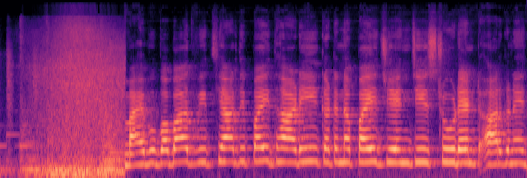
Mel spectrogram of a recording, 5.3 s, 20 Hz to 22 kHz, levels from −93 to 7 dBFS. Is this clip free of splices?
no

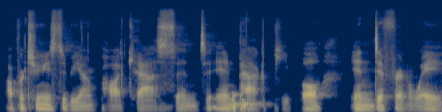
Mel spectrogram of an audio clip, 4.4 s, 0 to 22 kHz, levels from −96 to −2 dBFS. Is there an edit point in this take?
yes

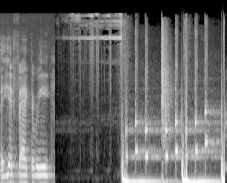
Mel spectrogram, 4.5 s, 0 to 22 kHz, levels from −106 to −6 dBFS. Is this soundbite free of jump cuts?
no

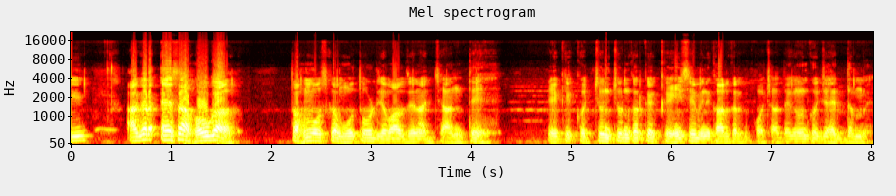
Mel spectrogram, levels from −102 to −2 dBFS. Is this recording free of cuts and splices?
yes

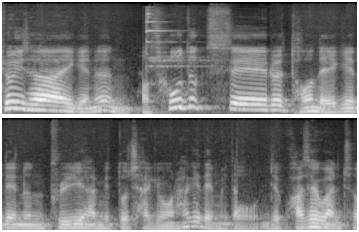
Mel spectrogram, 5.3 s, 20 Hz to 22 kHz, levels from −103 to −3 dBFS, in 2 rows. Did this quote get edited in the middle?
yes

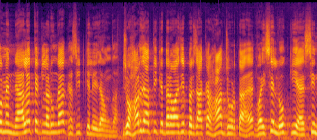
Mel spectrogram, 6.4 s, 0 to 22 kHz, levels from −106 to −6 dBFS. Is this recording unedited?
no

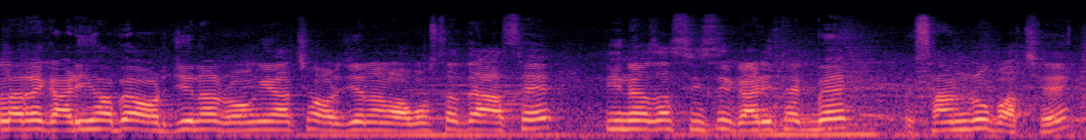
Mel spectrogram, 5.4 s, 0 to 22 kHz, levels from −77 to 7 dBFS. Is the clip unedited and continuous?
yes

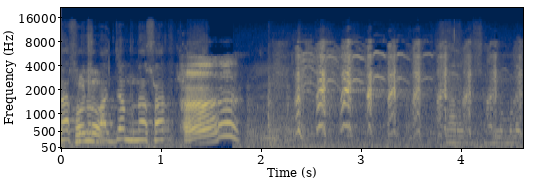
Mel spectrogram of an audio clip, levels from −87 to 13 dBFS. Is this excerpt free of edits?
yes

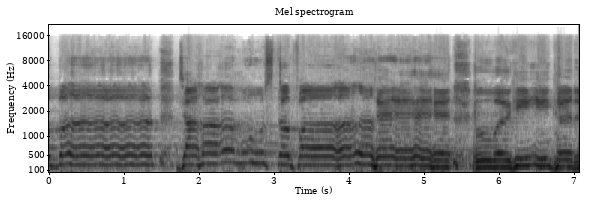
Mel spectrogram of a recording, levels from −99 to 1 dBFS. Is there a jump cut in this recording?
no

